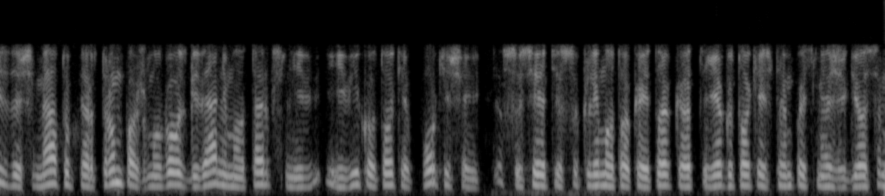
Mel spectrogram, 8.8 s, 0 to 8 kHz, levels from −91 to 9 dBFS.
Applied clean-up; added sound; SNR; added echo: none; none; none; none.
